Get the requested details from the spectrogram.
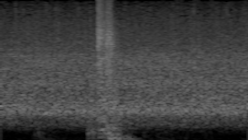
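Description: A body thuds onto a floor.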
